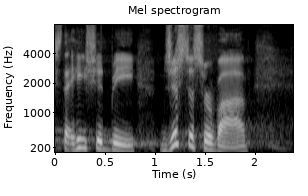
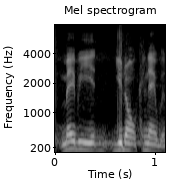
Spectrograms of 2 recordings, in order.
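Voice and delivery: ordinary delivery

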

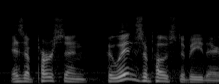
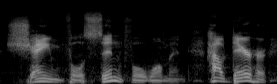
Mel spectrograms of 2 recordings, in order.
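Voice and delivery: louder, lower scornful judging; scornful Pharisees; 7 semitones lower, 5 dB louder than usual. Retold or imitated. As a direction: sneer it out like a self-righteous host. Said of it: "They just said".

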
